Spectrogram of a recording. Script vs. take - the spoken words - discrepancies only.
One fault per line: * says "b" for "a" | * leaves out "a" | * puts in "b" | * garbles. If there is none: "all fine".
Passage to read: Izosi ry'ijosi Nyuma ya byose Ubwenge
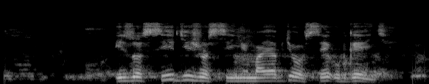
all fine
